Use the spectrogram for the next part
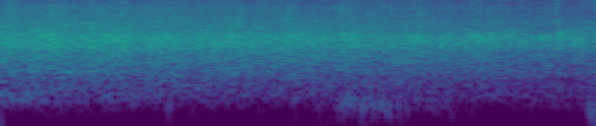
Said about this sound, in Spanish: Dele fuerte ese aplauso al que vive. Amén.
